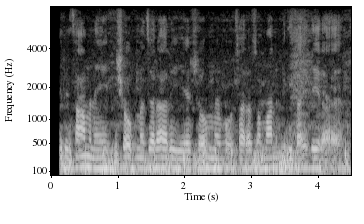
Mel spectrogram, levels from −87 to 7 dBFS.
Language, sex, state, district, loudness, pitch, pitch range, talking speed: Hindi, male, Haryana, Charkhi Dadri, -14 LUFS, 130 Hz, 125-130 Hz, 225 wpm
